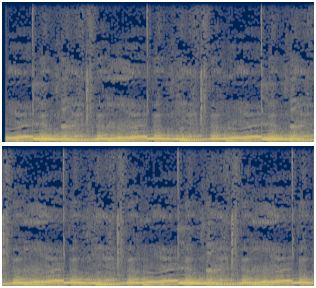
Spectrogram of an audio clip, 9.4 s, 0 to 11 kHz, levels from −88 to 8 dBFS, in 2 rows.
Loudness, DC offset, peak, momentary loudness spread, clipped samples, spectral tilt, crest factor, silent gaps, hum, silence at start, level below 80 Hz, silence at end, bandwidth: -12 LUFS; under 0.1%; 0 dBFS; 4 LU; under 0.1%; -7 dB/octave; 10 dB; none; none; 0.05 s; -50 dBFS; 0 s; 11 kHz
